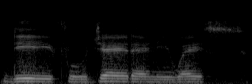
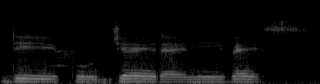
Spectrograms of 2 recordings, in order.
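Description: First: It is spoken at a natural, normal speed. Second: It is spoken at a slower speed. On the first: "first at like a natural tempo" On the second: "And the same thing, slower"

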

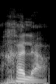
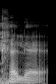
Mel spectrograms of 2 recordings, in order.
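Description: First: The final vowel is a plain open a. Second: The final vowel is tilted toward e. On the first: The speaker calls it right. "ils l'ont prononcé alif" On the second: The speaker calls it wrong. "Ils n'ont pas dit khala"

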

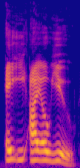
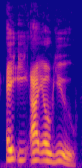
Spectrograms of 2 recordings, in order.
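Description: No difference in how they are said.

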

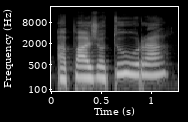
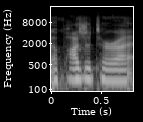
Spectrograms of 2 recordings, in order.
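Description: First: It is said with an exaggerated Italian accent. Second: It is said with a plain English accent. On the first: "sort of in Italian with a very bad Italian accent" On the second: "I'll just be saying"

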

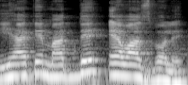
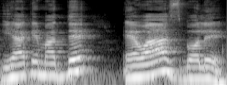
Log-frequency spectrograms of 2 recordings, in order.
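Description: Both takes have the same delivery.

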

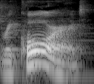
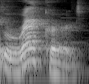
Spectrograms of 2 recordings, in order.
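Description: First: The stress falls on the second syllable. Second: The stress falls on the first syllable. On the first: It is a verb: to capture audio or video. "So the final syllable is stressed" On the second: It is a noun: a best achievement. "If it's a noun, it's a record"

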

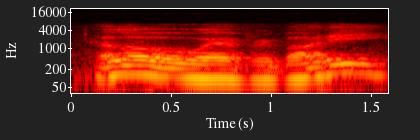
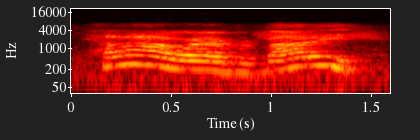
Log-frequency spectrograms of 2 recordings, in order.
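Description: First: The voice sounds older, like a grown man. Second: The voice sounds younger, like a boy.

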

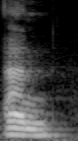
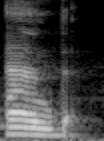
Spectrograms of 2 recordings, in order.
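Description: First: The final d sound is dropped. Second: The final d sound is pronounced. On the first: The speaker calls it right. "فالدي لا تنطق" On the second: The speaker calls it wrong. "لا نقول and"

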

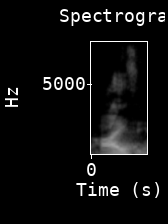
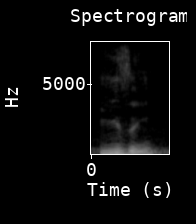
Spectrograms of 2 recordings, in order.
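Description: First: The name begins with an 'eye' vowel. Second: The name begins with an 'ee' vowel. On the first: This is an English-style pronunciation. The speaker calls it wrong. "not Ising" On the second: This is the original German pronunciation. The speaker calls it right. "We should say easing"

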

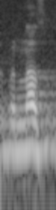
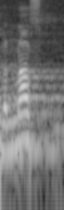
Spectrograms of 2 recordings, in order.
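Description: First: The ṣād is blended toward a voiced z sound. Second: The ṣād is pronounced pure, with no z colouring. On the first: The speaker calls it wrong. "الصاد الساكنه غالبا مشمه... الواحد ما يكون مكسل كده" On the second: The speaker calls it right. "لا بدون إشمام"

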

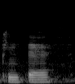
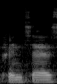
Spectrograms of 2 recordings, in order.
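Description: First: The word is said with a lisped 'th' sound. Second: The word is said with a clear 's' sound. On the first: "She was so cute with that lisp" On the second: "I call her princess"

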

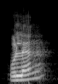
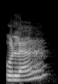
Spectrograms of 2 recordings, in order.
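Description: Both takes have the same delivery.

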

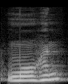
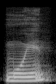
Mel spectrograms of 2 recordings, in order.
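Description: First: The middle consonant is an h sound. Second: The middle consonant is a y sound. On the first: This is the standard Hindi form. "ह य" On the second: This is the Malvi dialect form. "ह य"

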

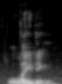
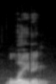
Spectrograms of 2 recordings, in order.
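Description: The two takes are said the same way.

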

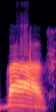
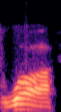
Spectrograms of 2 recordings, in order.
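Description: First: The word begins with a V sound. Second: The word begins with a W sound. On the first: "in modern Hebrew, we pronounce it "Vav."" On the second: "it says "Wah,""

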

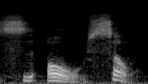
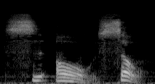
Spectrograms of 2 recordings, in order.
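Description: First: The pitch falls sharply from high to low. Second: The pitch falls sharply from high to low.

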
